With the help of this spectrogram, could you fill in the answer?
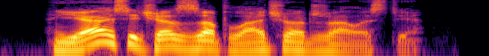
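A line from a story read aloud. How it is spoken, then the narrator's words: Snorting, mocking. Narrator (Russian): фыркнул маг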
